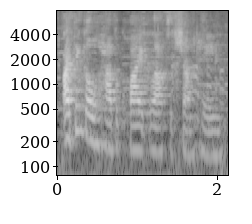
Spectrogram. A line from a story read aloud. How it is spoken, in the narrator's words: he said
